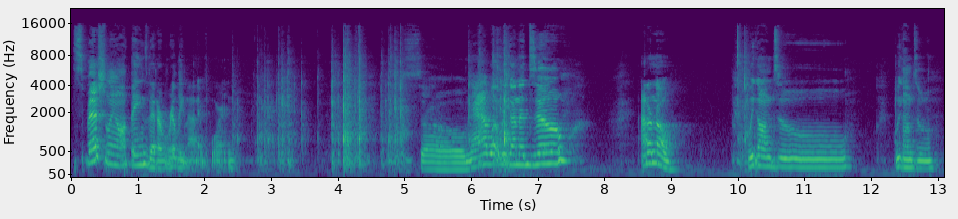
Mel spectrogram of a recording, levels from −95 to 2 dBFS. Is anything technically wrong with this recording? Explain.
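Yes. Compressed frames are skipped at 0.79–0.82 s, 4.43–4.48 s, 10.03 s and 12.47–12.50 s. Each time, the audio jumps ahead by roughly one to three whole frames, which fits a 20 ms frame length. There is no silent gap, unlike a dropout. Each join is heard as a brief glitch where the audio jumps ahead.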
